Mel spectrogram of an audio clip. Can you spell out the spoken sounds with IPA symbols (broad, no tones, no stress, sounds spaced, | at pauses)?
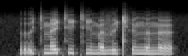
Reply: r ə c m ɛ c i c i m œ v ʏ cʰ ʏ ŋ ə ŋ œ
